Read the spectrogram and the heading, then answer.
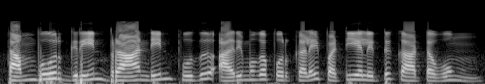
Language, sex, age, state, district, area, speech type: Tamil, female, 30-45, Tamil Nadu, Erode, rural, read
